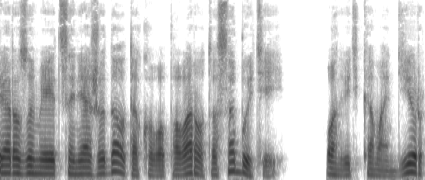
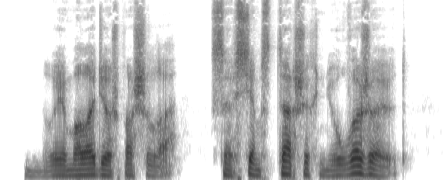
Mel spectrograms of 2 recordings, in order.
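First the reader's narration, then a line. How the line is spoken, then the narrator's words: Muttering to himself. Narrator (Russian): бормоча себе под нос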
